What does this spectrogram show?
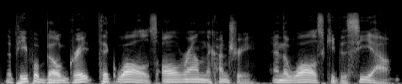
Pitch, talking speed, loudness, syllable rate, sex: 100 Hz, 255 wpm, -17 LUFS, 5.1 syllables/s, male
